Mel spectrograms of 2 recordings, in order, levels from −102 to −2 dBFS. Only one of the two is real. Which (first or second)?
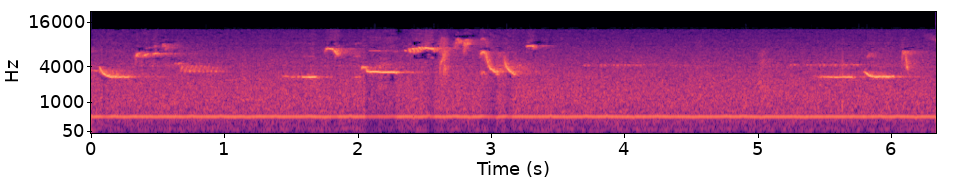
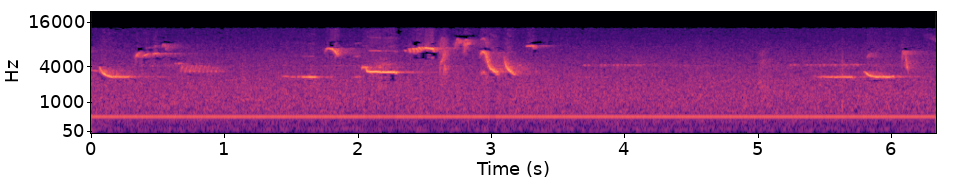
second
